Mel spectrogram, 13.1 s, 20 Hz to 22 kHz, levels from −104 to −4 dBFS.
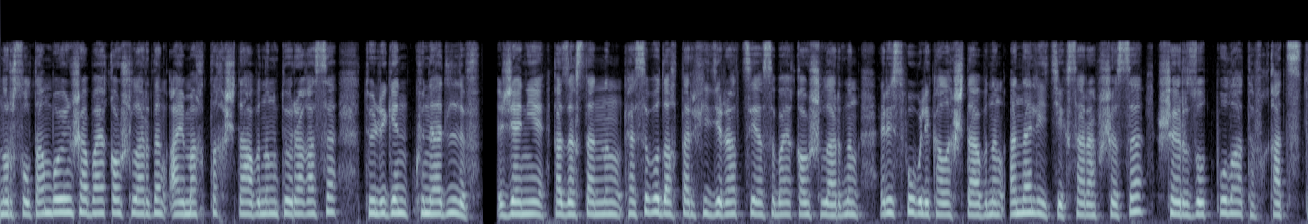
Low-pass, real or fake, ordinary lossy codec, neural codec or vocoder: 9.9 kHz; real; none; none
